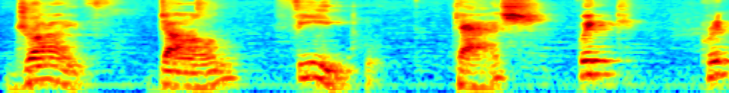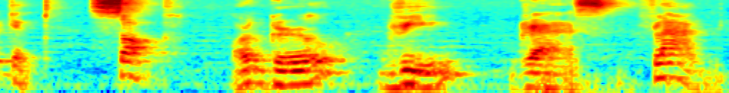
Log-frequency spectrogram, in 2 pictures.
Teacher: is not redirected through the nose instead the air quickly builds up pressure behind the articulators and then releases in a burst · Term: plosives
